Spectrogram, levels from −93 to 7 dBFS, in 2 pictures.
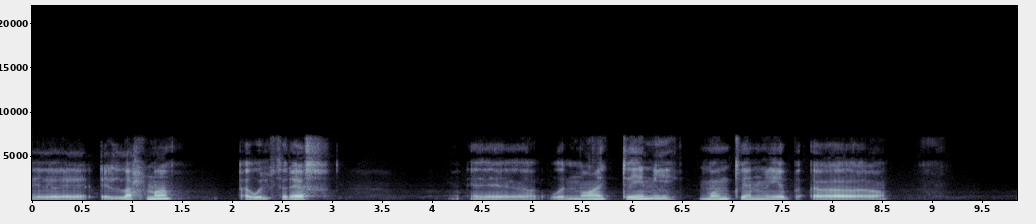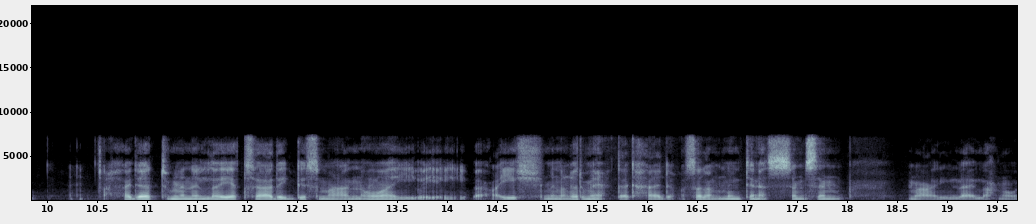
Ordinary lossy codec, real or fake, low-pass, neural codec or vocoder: none; fake; 7.2 kHz; codec, 16 kHz, 2 kbps, FunCodec, trained on LibriTTS, 25 frames a second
